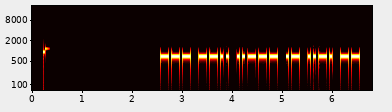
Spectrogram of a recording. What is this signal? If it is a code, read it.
Morse code, heard as a keyed tone, about 22 wpm, 700 Hz. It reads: OZ2AFM
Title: DXCC-100 Call Signs - 6 Characters - Repeated 2x - 22wpm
